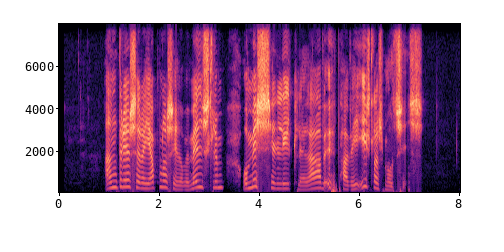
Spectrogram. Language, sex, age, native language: Icelandic, female, 80-89, Icelandic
